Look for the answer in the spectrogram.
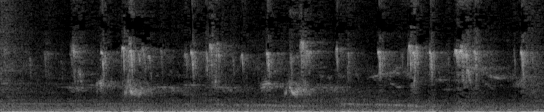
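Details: Indian silverbills, also called white-throated munias, chirp while eating millet at a bird feeder in a house garden. Short high chirps come thickly and irregularly over a steady low rumbling hum.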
